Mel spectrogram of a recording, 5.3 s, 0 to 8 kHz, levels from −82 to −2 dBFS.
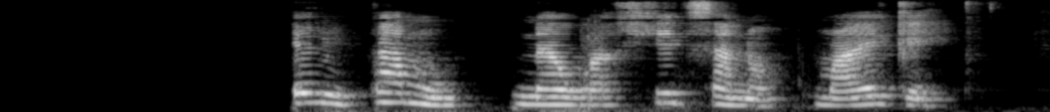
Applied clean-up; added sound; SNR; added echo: neural mask model DeepFilterNet 3.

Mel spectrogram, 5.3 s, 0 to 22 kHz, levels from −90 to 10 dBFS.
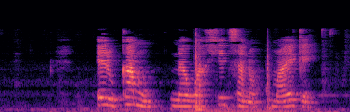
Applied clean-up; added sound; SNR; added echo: none; Squeak; 7 dB; reverberation time 0.2 s.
